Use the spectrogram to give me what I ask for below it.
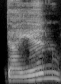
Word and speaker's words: Diane: That's me, Diane Rhymes with Cayenne.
